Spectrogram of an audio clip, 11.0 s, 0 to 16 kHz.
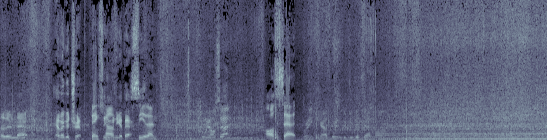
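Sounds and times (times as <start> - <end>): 
speech: 0.0 - 7.9
motorboat engine droning as the boat heads out: 0.0 - 10.9.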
